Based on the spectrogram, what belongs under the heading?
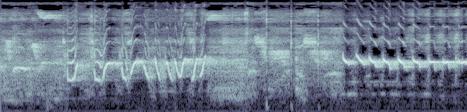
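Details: White-rumped shama masteran training recording: looping whistled notes that rise and fall in quick succession, then a fast, steady series of short repeated chips near one pitch. A faint room background sits underneath.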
